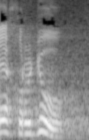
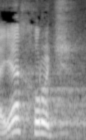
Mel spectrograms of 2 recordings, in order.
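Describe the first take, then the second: First: The word ends with an added u vowel. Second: The word ends on a bare j consonant. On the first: The speaker calls it wrong. "Jangan yakhruju" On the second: The speaker calls it right. "Ya, yakhruj"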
